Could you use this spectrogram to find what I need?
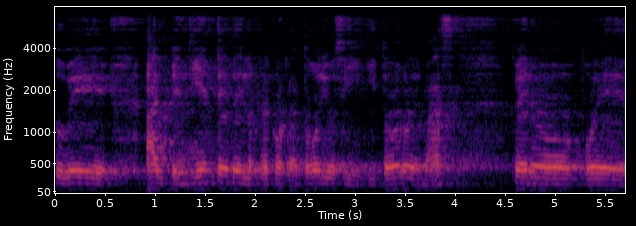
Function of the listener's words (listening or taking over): listening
